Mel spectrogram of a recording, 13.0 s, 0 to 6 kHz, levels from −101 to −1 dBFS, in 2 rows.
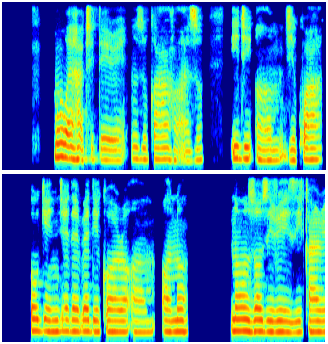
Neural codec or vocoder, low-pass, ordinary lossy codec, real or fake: none; 5.4 kHz; none; real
